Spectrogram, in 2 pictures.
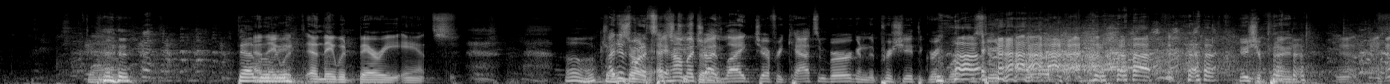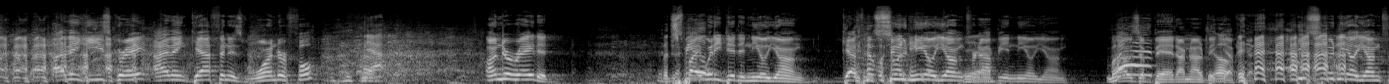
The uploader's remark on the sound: Live from the SF Sketchfest in San Francisco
